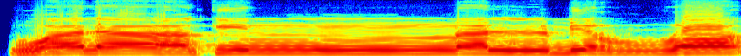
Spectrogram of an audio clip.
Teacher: نون مشدد ہے، گنہ کریں گے، را کو موٹا پڑھیں گے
